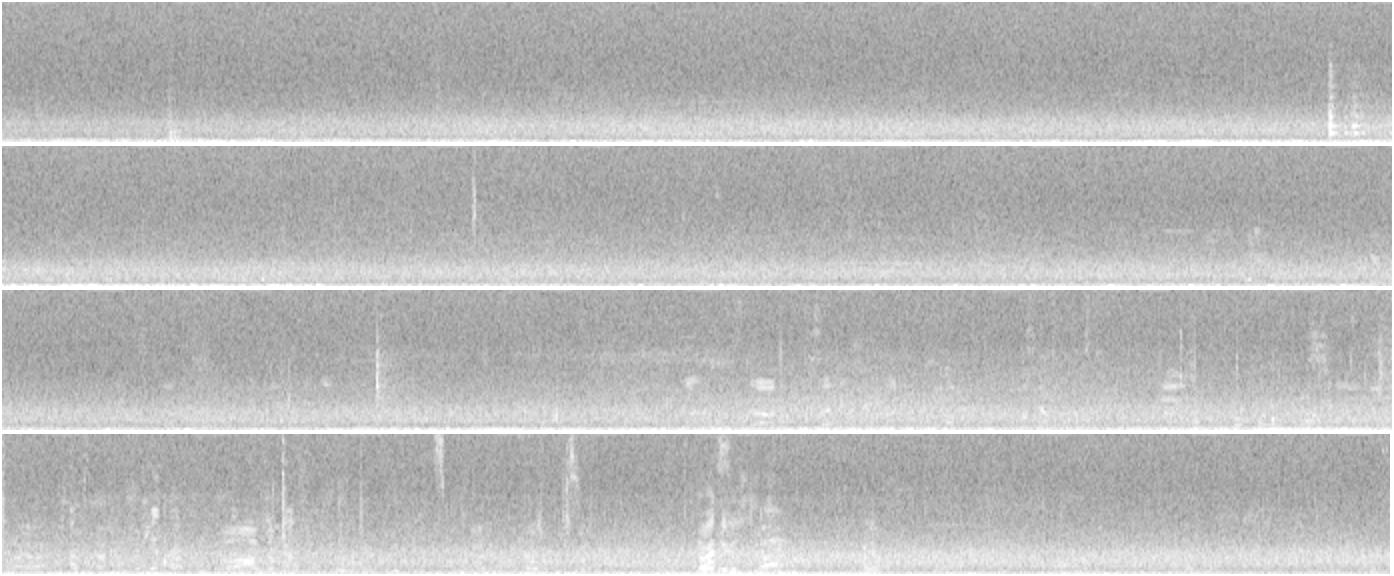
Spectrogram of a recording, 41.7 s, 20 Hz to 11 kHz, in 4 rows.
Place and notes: minsk, october square, live forever
Minsk, Belarus, 20 August 2009, 20:32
